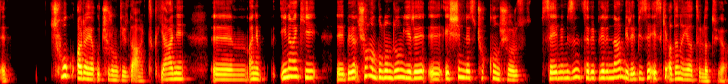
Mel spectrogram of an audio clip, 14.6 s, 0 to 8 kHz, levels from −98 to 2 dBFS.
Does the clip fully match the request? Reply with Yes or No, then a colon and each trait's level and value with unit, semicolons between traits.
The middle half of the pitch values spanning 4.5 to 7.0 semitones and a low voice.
No: average, 4.9 semitones; high, 215 Hz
